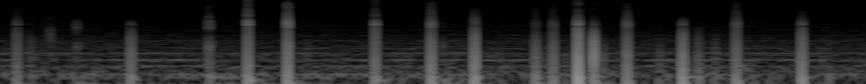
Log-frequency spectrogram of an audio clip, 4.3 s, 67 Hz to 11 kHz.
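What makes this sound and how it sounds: Long acrylic nails tap on the two small cylindrical metal microphone capsules of a Tascam DR-40 recorder. The result is an irregular string of about nineteen quiet, sharp, dry ticks, roughly two per second, each with a low thump and a brief bright click that dies away almost instantly over a faint low hum.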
